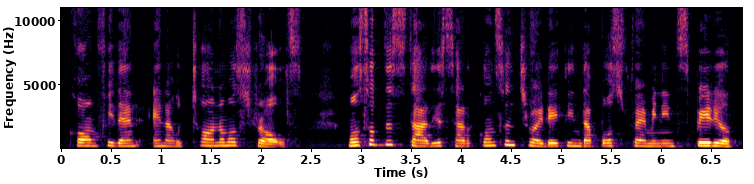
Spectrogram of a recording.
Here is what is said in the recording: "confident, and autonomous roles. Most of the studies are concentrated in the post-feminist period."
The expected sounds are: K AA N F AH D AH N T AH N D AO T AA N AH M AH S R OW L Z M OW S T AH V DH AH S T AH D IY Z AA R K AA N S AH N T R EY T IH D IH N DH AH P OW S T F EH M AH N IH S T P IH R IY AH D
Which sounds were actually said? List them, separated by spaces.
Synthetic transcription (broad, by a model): K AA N F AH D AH N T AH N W T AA N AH M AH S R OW L S M OW S T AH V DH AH S T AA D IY S AA R K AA N S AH N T R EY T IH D IH N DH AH P OW S T F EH M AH N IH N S P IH R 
